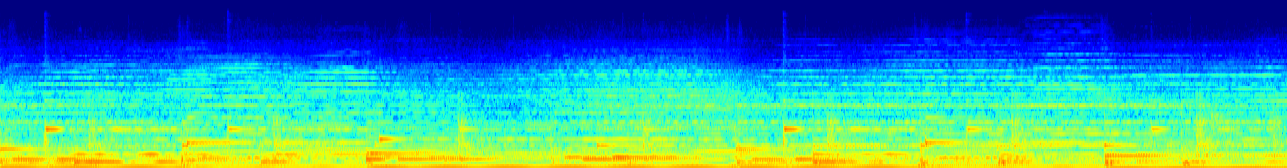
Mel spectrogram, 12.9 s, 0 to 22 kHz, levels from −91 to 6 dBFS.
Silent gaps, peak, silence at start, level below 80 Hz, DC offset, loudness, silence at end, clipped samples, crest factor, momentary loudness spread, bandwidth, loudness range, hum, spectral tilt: none; -8 dBFS; 0 s; -26 dBFS; under 0.1%; -22 LUFS; 0 s; under 0.1%; 14 dB; 6 LU; 6.4 kHz; 1 LU; none; -9 dB/octave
